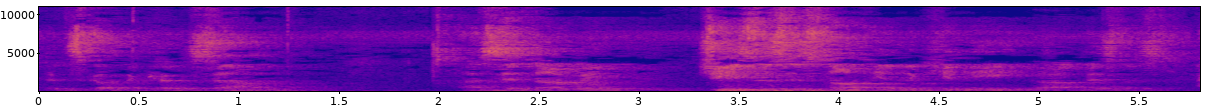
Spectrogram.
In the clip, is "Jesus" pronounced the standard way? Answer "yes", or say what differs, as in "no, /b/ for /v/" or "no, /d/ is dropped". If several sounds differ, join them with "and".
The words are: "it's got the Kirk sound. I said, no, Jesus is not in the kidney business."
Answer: yes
